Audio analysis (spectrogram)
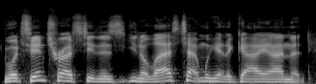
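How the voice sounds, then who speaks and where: A man hosts a sports radio talk show in an upbeat, joking way. His voice sits in an ordinary middle pitch. The recording is dry and close. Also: a little fast, fairly bright tone, no room sound. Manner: jokey, upbeat. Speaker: radio host.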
